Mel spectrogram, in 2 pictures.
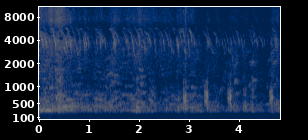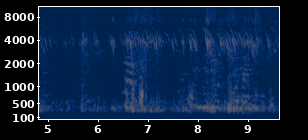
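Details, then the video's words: Hens with newly hatched chicks in a garden, mothers squaring off over territory; soft, distant chorus of high sliding chick peeps with scattered short low clucks rising and falling in loudness. "Mother Chickens Meet Each Other to Fight for Territory"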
